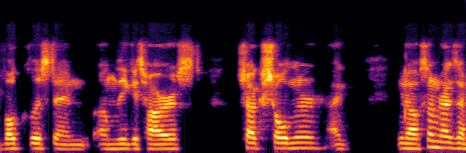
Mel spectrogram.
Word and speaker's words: Schuldiner: Oh, and I should say this: unfortunately, their lead vocalist and lead guitarist Chuck Schuldiner. Sometimes I mispronounce his last name, but I hope I'm saying that right.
